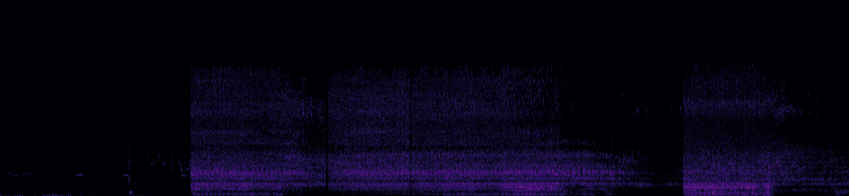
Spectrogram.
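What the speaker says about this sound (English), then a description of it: "I used my cordless jigsaw and a chisel to cut them out" A cordless jigsaw cuts notches into a wooden chair seat, a loud buzzing rasp that runs for several seconds, pauses briefly, then resumes, after quieter handling sounds at the start.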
